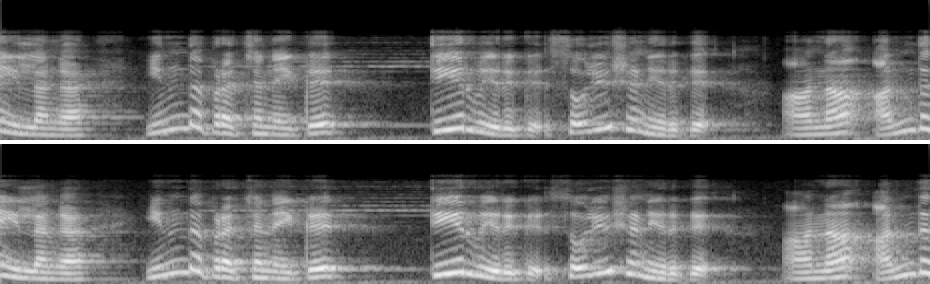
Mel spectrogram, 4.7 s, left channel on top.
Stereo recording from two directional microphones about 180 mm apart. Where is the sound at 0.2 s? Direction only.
25° left (ahead or behind).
